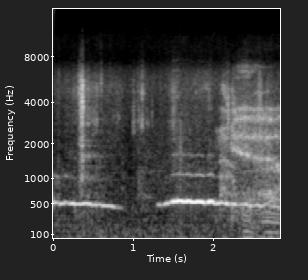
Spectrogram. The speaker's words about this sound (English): Inside the cave, Kel Weston stirred and opened his eyes when he heard the hoot of an owl outside.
